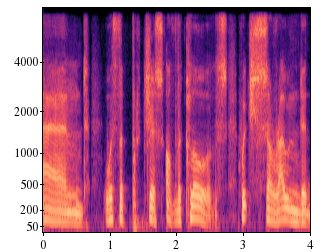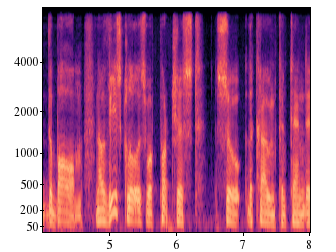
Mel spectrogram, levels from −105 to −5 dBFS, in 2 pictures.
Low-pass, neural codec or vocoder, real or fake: 7.2 kHz; vocoder, 44.1 kHz, 128 mel bands, Pupu-Vocoder; fake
